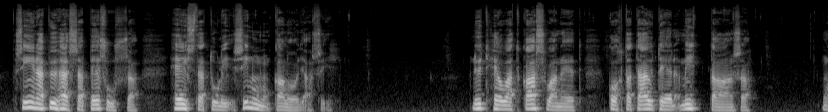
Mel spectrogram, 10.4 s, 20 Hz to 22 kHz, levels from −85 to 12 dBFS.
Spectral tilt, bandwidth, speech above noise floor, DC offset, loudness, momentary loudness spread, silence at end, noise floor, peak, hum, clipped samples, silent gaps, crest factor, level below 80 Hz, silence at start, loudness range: -6.5 dB/octave; 16 kHz; 47 dB; under 0.1%; -17 LUFS; 16 LU; 0 s; -64 dBFS; 0 dBFS; none; under 0.1%; none; 18 dB; -58 dBFS; 0.2 s; 7 LU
